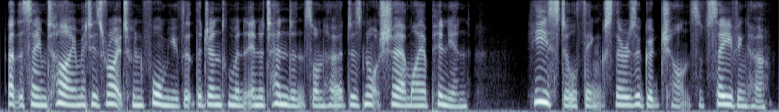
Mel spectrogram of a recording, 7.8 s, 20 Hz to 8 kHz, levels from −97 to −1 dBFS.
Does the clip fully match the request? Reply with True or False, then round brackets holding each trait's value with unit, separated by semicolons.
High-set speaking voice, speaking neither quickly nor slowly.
False (210 Hz; 255 wpm)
